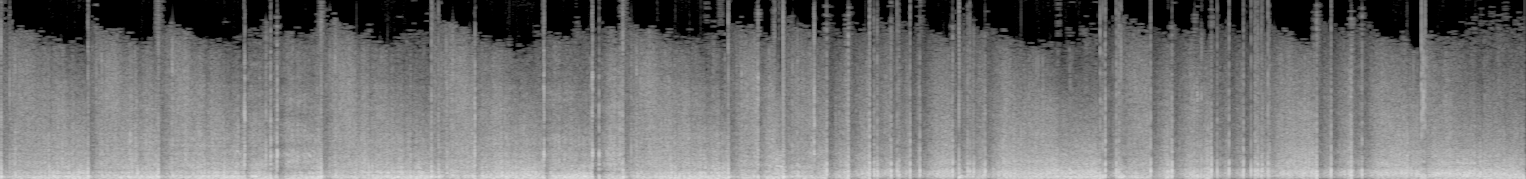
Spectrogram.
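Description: Fireworks display going off: a dense, unbroken run of bangs and crackling pops, many a second, with sharper single pops standing out in the second half.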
